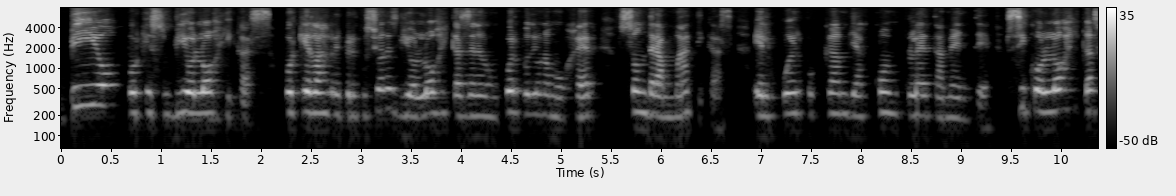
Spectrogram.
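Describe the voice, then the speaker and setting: A woman's voice: medium pitch, darkish tone, lo-fi sound. A woman from Brazil with a Brazilian Portuguese accent, a gynecologist giving a webinar lecture in an earnest, emphatic way. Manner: earnest, emphatic, asks and answers own questions.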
